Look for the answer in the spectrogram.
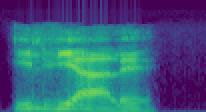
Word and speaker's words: viale: Слушайте и повторяйте, будучи уверенными, что вы повторяете итальянское произношение. – Il viale.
